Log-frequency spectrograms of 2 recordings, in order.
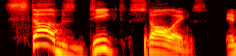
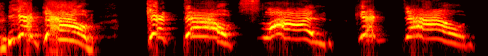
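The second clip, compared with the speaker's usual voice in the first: high, full shout like a teammate on deck; yelling; much slower than usual. Acted. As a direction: yell urgent slide orders at a baserunner. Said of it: "I just yelled at the podcast voice".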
